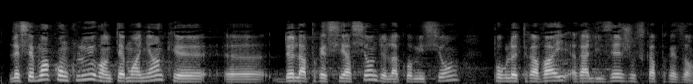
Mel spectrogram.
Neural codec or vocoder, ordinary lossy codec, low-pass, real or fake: none; none; none; real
